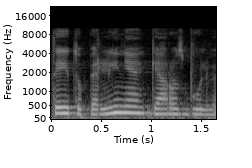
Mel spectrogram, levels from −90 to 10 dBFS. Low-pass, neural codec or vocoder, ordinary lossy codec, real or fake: 9.9 kHz; none; AAC, 96 kbps; real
